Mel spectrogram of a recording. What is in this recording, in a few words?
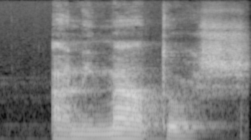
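"animators", Dutch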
